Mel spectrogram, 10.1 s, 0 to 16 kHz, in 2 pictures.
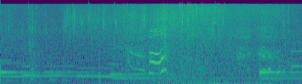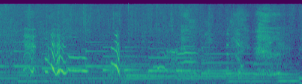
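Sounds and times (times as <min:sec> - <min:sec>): steady rustling hiss: 0:00.0 - 0:10.0.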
